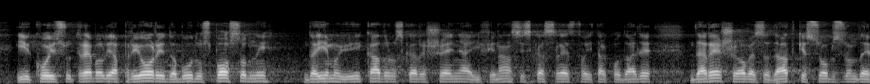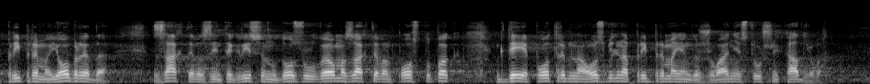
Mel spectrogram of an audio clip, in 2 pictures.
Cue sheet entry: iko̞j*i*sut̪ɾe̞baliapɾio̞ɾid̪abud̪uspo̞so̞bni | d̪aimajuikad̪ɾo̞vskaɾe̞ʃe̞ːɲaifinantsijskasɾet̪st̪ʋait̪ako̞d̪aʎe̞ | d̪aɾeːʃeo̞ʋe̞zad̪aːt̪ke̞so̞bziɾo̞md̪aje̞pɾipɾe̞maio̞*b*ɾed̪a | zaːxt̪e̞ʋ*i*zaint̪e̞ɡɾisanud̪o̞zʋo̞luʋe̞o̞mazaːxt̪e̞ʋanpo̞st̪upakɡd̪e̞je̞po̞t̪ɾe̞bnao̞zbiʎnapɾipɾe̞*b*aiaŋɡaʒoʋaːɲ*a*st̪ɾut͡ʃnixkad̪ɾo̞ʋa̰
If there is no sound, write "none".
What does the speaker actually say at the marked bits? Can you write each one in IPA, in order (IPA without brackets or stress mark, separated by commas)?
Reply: i, b, a, m, e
